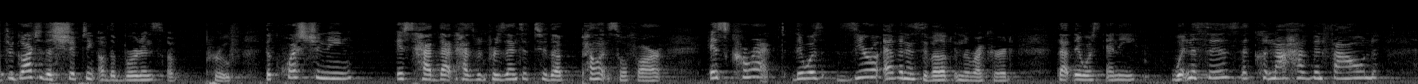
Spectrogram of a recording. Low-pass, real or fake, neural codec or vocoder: 7.2 kHz; real; none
